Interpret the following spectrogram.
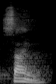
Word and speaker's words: sign: Hay un eje mudo en medio. Sicht. Escrito, pero se pronuncia sign.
